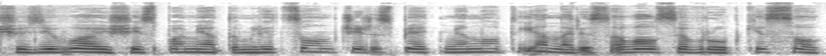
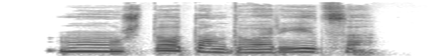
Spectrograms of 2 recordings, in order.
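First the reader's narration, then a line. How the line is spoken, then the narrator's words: Sleepy question. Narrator (Russian): спросил сонно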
